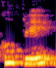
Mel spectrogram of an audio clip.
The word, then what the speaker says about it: complet: masculin complet c'est ça complet vous prononcez pas le T parce qu'il y a pas de e après le T hein allez-y très bien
